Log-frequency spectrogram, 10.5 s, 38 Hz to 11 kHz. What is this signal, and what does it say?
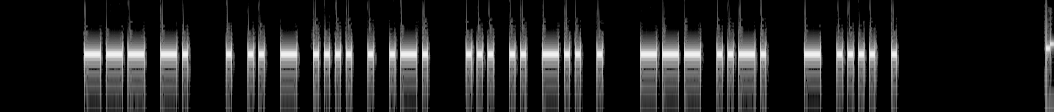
Morse code, heard as a keyed tone, about 22 wpm, 700 Hz. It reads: ON EITHER SIDE OF THE
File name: practice / 22wpm / Build A Phrase - 5-Word Phrases - 22wpm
